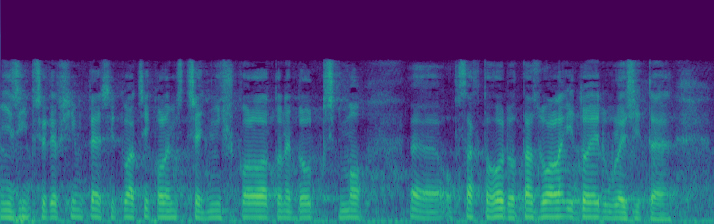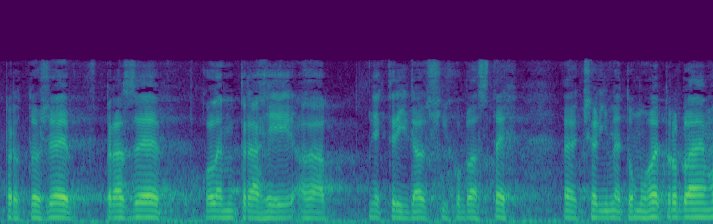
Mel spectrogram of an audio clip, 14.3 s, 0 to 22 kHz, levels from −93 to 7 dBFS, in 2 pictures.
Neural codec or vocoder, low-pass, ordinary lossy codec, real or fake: codec, 16 kHz, 4 kbps, FunCodec, trained on Chinese and English, 50 frames a second; 7.2 kHz; MP3, 48 kbps; fake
